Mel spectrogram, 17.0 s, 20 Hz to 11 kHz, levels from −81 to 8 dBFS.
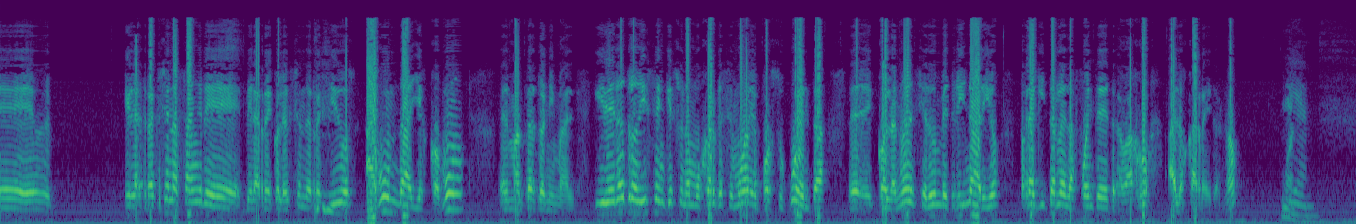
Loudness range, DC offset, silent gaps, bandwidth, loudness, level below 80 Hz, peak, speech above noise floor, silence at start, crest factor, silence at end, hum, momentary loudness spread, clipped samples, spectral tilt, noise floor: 2 LU; 0.6%; none; 8.8 kHz; -19 LUFS; -48 dBFS; -2 dBFS; 35 dB; 0 s; 18 dB; 0.55 s; none; 10 LU; under 0.1%; -3.5 dB/octave; -54 dBFS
